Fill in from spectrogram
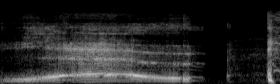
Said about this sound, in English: I can't do it again, but it was a burp.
